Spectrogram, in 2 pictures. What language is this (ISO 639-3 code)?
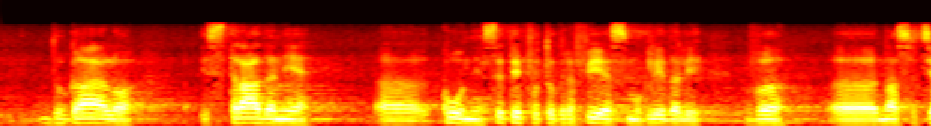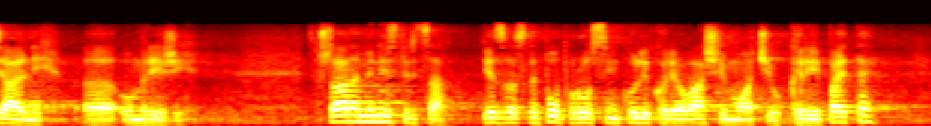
slv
